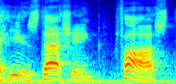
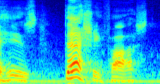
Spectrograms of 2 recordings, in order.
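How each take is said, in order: First: Slow, dashing, then FAST on its own; deliberate gap before a stressed FAST; separate stress on FAST. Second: DASHING punched, fast falling after it; one unit led by DASHING; stress on DASHING. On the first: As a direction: set "fast" apart after "dashing". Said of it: "fast modifies dashing". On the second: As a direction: run "dashing fast" together, weight on "dashing". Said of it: "But if you say". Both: Shown as a demonstration.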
